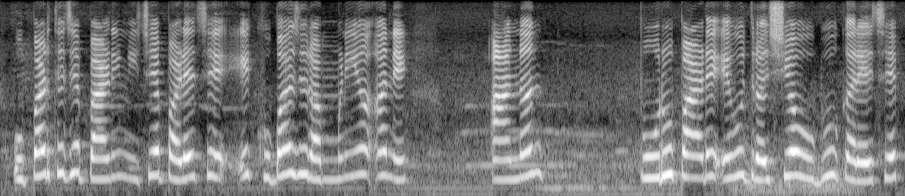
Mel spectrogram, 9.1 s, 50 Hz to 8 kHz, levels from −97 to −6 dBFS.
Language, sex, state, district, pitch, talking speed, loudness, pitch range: Gujarati, female, Gujarat, Valsad, 335 Hz, 125 wpm, -15 LUFS, 310-365 Hz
